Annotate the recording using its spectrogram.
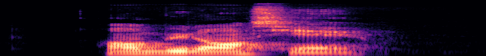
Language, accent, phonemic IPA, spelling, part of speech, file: French, France, /ɑ̃.by.lɑ̃.sjɛʁ/, ambulancière, noun, LL-Q150 (fra)-ambulancière.wav
- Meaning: female equivalent of ambulancier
